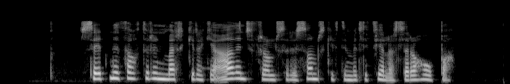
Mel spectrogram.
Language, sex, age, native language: Icelandic, female, 30-39, Icelandic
